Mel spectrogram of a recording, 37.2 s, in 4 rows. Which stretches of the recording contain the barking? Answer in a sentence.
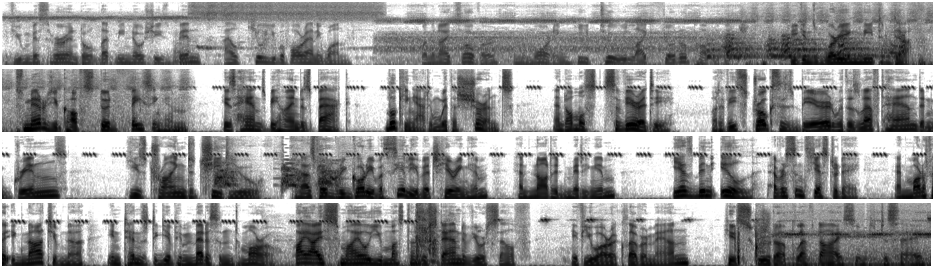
The barking can be heard from 7.0 to 9.1 s, from 20.7 to 22.1 s and from 30.5 to 32.5 s.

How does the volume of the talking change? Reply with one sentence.
The loudness of the talking goes up.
